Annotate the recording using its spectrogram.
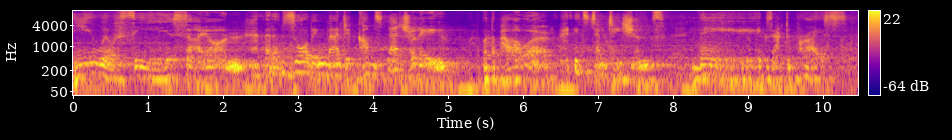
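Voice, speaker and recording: A cartoonish character voice whispers at a fairly slow pace. Loud background noise runs underneath. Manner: solemn, measured, stuttering repeats.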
